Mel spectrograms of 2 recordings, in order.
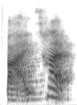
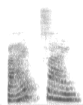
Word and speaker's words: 白菜: English is pronounced K, you are right, but Chinese, this being C-I, Cai, Bai Cai, Chinese cabbage. Bai cai.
